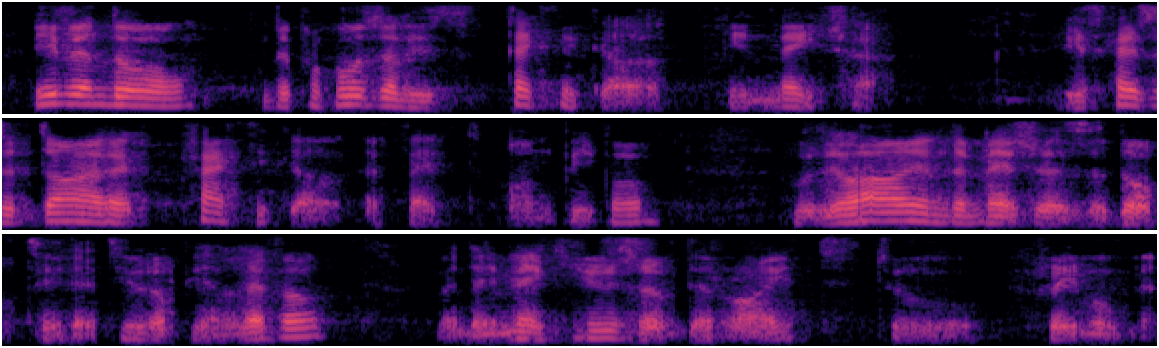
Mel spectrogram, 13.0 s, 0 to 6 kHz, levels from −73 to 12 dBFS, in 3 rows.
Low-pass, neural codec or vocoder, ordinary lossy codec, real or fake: 5.4 kHz; vocoder, 22.05 kHz, 80 mel bands, HiFi-GAN; AAC, 24 kbps; fake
